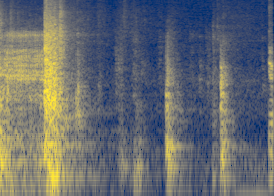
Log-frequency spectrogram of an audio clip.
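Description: Inside a tiny house, a fold-out table is folded in: a loud wooden thump and scrape, then several softer knocks and taps, close by and sharp.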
